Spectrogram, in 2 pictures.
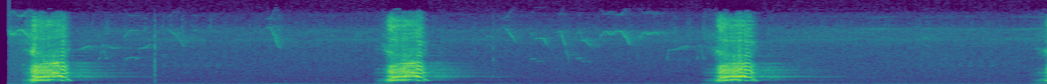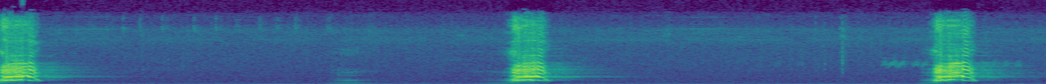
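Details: A maned wolf caught on a trail camera gives loud, hoarse single roar-barks, spaced about every three to four seconds.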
